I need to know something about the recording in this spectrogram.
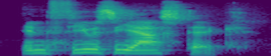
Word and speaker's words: enthusiastic: We pronounce this like enthusiastic. Enthusiastic. Enthusiastic. So it has five syllables. And note that the stress for this word is on the fourth syllable.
